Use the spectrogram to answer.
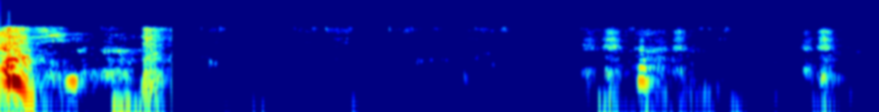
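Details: Two sharp sneeze bursts close together, then quiet breathing and small sniffs, at night from a person with hay fever, itchy tickly nose, unable to sleep; taking allergy pills.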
